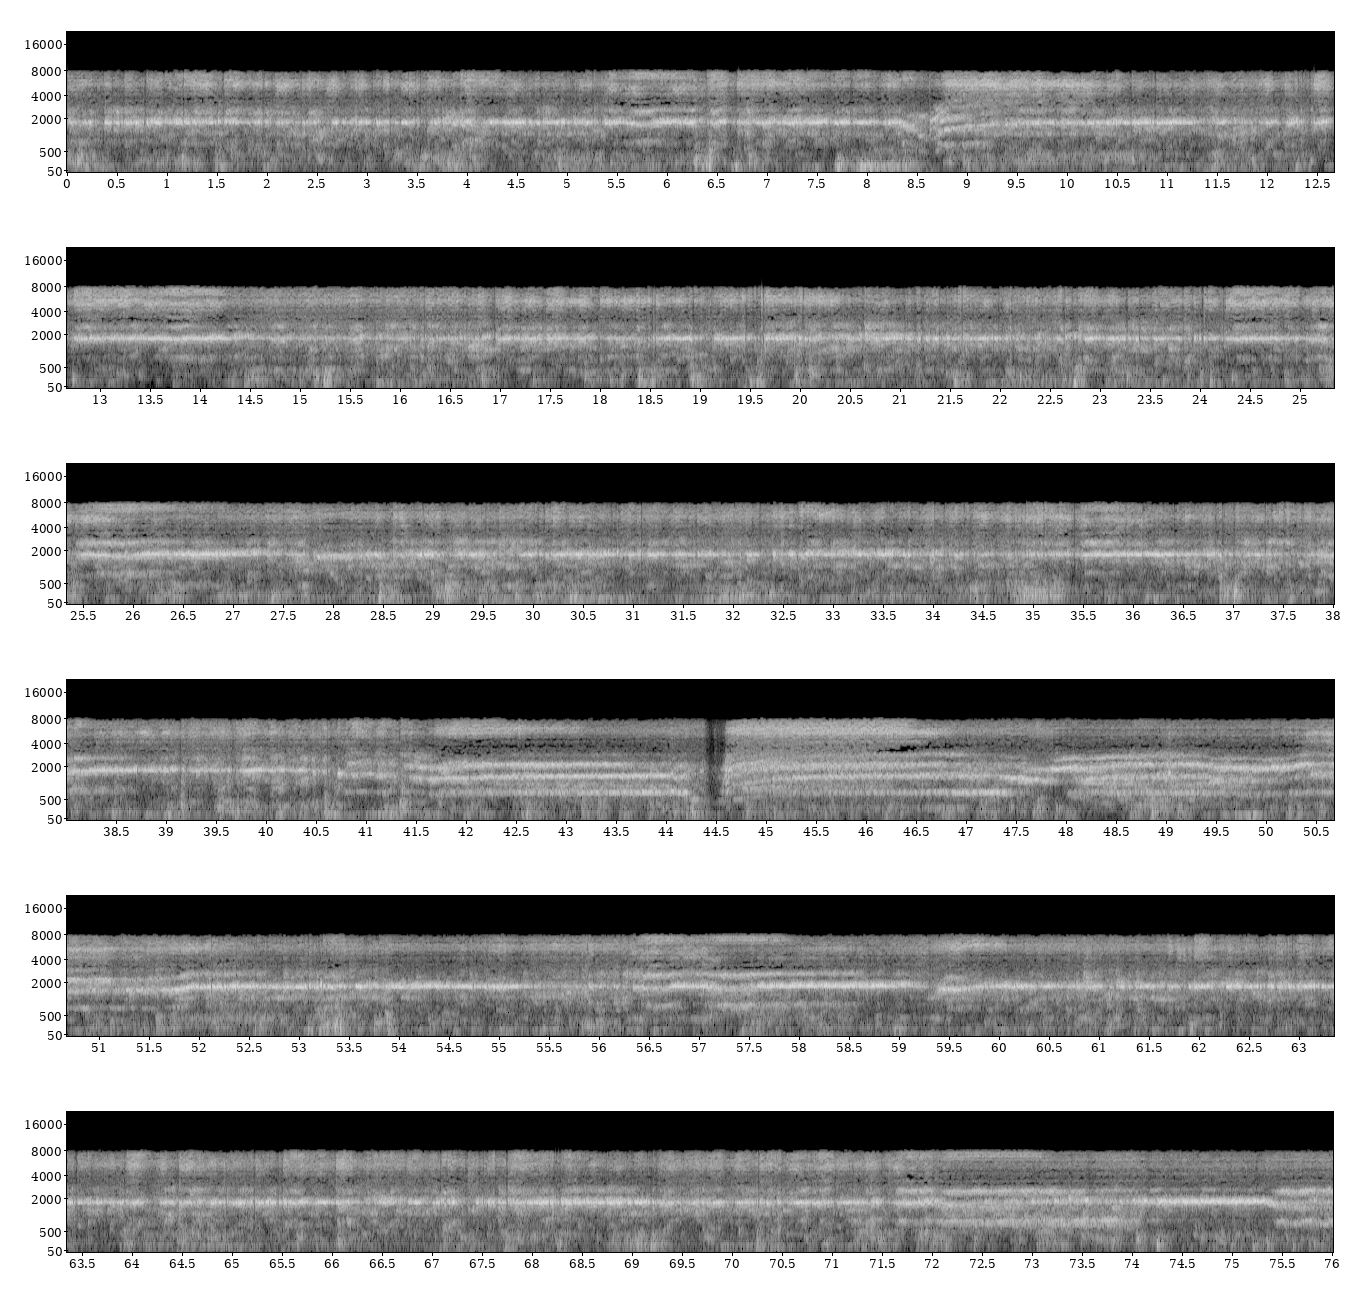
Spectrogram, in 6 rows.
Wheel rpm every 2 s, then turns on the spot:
230, 230, 230, 220, 200, 230, 230, 230, 230, 230, 230, 230, 230, 230, 230, 240, 230, 230, 240, 230, 200, 160, 130, 160, 160, 200, 230, 230, 230, 230, 230, 230, 230, 230, 230, 230, 210, 220.
none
